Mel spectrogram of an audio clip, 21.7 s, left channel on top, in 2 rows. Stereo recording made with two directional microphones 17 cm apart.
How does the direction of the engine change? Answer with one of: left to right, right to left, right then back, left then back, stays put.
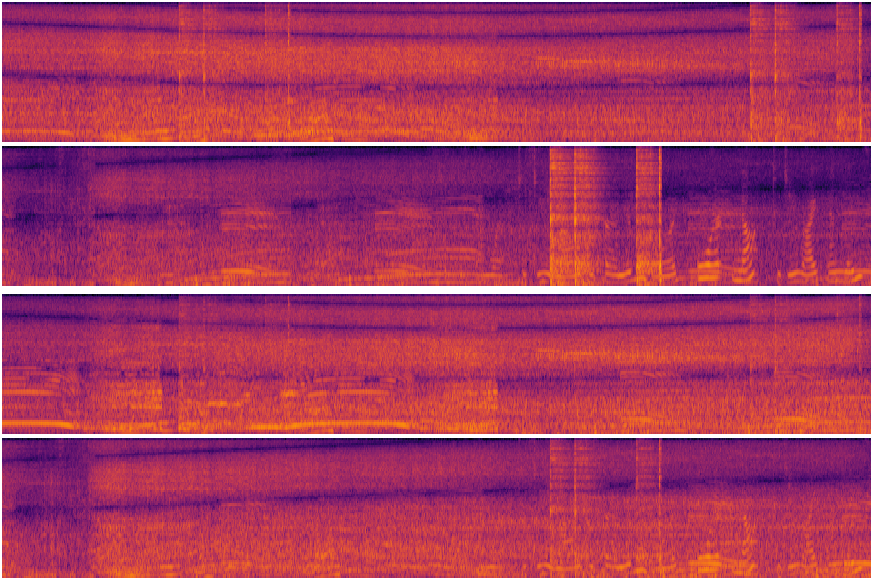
left to right.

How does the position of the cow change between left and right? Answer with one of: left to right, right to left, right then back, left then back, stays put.
left then back.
